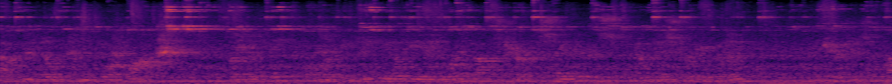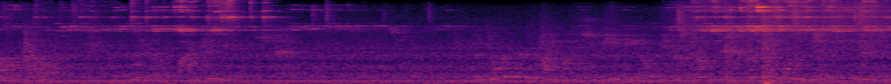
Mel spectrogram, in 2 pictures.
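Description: A man talks softly to dogs close by.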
